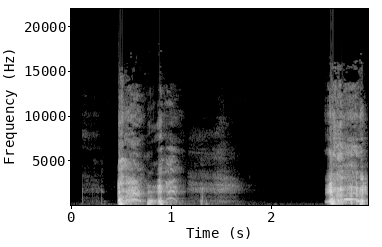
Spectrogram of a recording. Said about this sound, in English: you can hear that difficulty in my cough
